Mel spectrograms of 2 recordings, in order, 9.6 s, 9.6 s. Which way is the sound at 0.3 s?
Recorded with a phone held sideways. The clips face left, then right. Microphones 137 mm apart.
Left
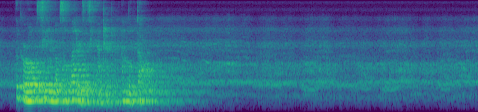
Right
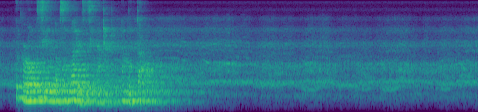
25° right (ahead or behind).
